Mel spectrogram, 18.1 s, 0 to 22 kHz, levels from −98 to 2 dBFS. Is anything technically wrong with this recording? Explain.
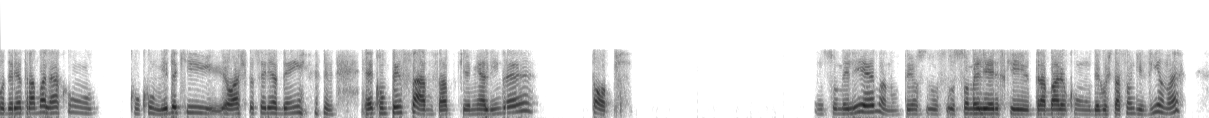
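Yes. Throughout, the speech carries G.723.1 codec damage: a 200 Hz to 3.7 kHz band, nothing above 3.8 kHz, muffled hoarse tone and smeared consonants, consistent with a roughly 6 kbit/s, 30 ms-frame coder.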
